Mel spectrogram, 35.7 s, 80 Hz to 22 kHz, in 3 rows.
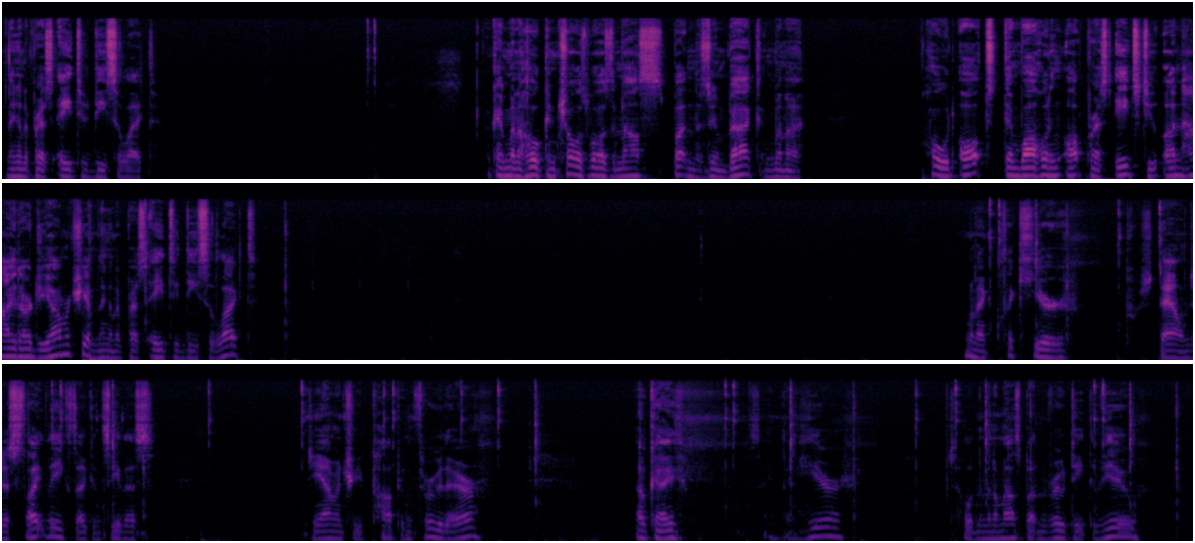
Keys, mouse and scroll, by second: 0.3 a, 3.6 click, 3.8 click, 5.2 ctrl+middle click, 10.8 alt+h, 12.8 a, 13.4 middle click, 14.8 middle click, 15.1 scroll up 1, 21.8 click, 21.9 click, 22.3 middle click, 22.6 middle click, 23.0 click, 23.5 click, 24.4 click, 25.0 middle click, 25.3 middle click, 25.9 click, 26.8 click, 27.7 click, 27.8 click, 28.4 click, 28.8 click, 29.2 middle click, 30.2 middle click, 31.0 click, 31.2 click, 31.7 middle click, 32.4 middle click, 33.0 click, 33.4 click, 34.1 middle click, 34.8 click, 34.9 click, 35.2 middle click, 35.6 middle click.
